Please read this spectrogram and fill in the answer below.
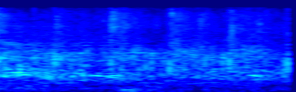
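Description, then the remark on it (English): Steady applause from a sizable church audience clapping amen during a sermon, many hands clapping at once in a dense, continuous wash that holds at an even level throughout without rising or fading. “Somebody ought to clap amen.”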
